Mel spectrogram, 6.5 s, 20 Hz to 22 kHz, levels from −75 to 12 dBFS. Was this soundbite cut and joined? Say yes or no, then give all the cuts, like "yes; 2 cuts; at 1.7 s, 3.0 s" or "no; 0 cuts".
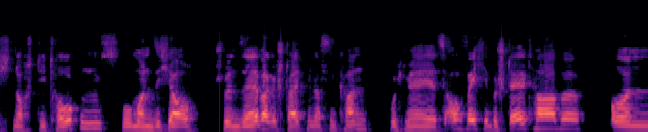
yes; 1 cut; at 2.1 s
